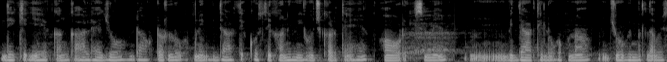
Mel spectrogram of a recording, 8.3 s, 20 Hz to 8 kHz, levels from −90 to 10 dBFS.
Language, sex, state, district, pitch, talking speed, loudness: Angika, male, Bihar, Begusarai, 125 Hz, 170 wpm, -33 LUFS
